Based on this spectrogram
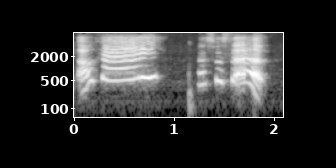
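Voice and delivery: high-pitched excited squeal; high, happy burst of approval; delighted approval. Real, not acted. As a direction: cheer it high and pleased. Delighted viewer is on YouTube.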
